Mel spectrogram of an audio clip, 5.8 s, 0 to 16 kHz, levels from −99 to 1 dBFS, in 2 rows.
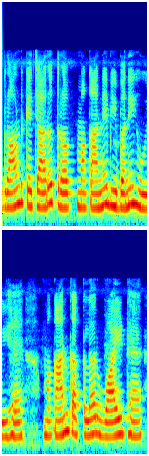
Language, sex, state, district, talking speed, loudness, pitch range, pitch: Hindi, female, Jharkhand, Garhwa, 145 wpm, -14 LUFS, 210-235 Hz, 220 Hz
